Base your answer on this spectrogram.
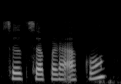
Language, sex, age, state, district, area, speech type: Santali, female, 18-30, West Bengal, Bankura, rural, spontaneous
